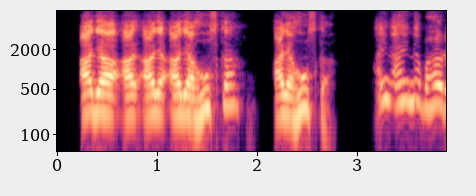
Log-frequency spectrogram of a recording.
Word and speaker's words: ayahuasca: You say it's pronounced ayahuasca.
